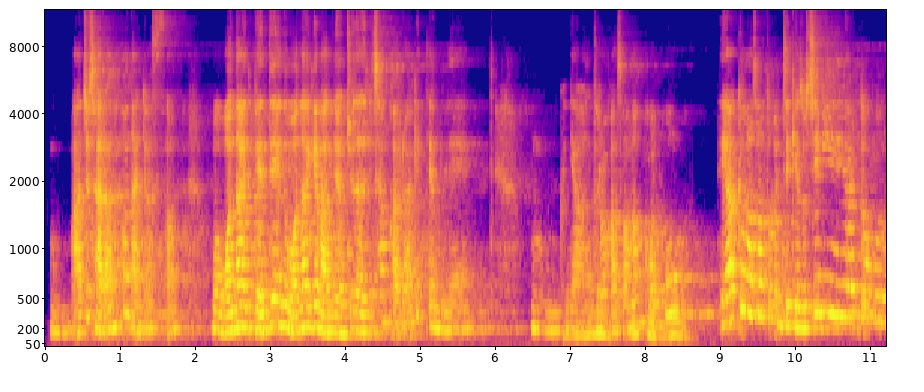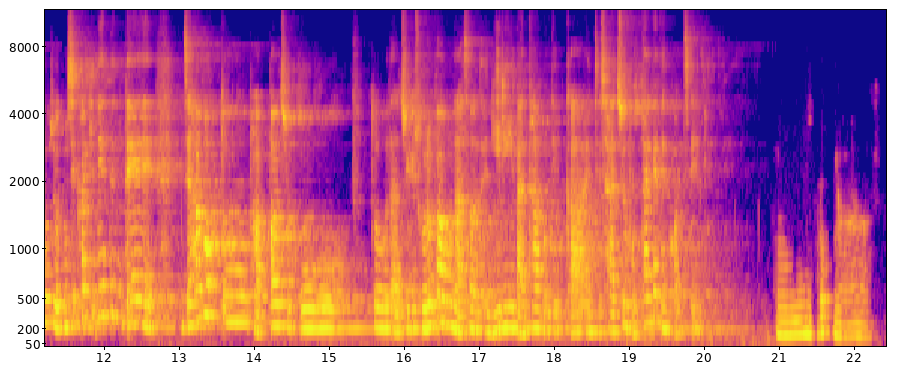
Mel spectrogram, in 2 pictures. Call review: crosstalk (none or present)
present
